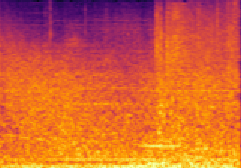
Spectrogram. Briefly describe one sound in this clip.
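A crackling electric bolt blasts from a weapon.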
